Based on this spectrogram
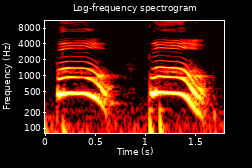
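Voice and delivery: very high, loud cry of no; anguished scream. A narrator's reading. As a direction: scream it in despair. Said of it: "公主大叫".

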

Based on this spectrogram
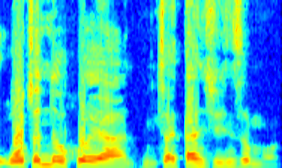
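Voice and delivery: imitating a defensive loud reply; retold loud retort. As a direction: fire it back defensively, loud. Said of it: "他突然这样很大声地跟我讲".

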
